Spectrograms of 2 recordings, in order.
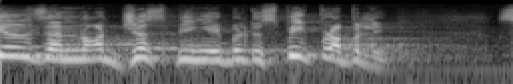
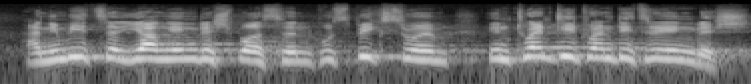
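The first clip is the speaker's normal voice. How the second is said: ordinary talk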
